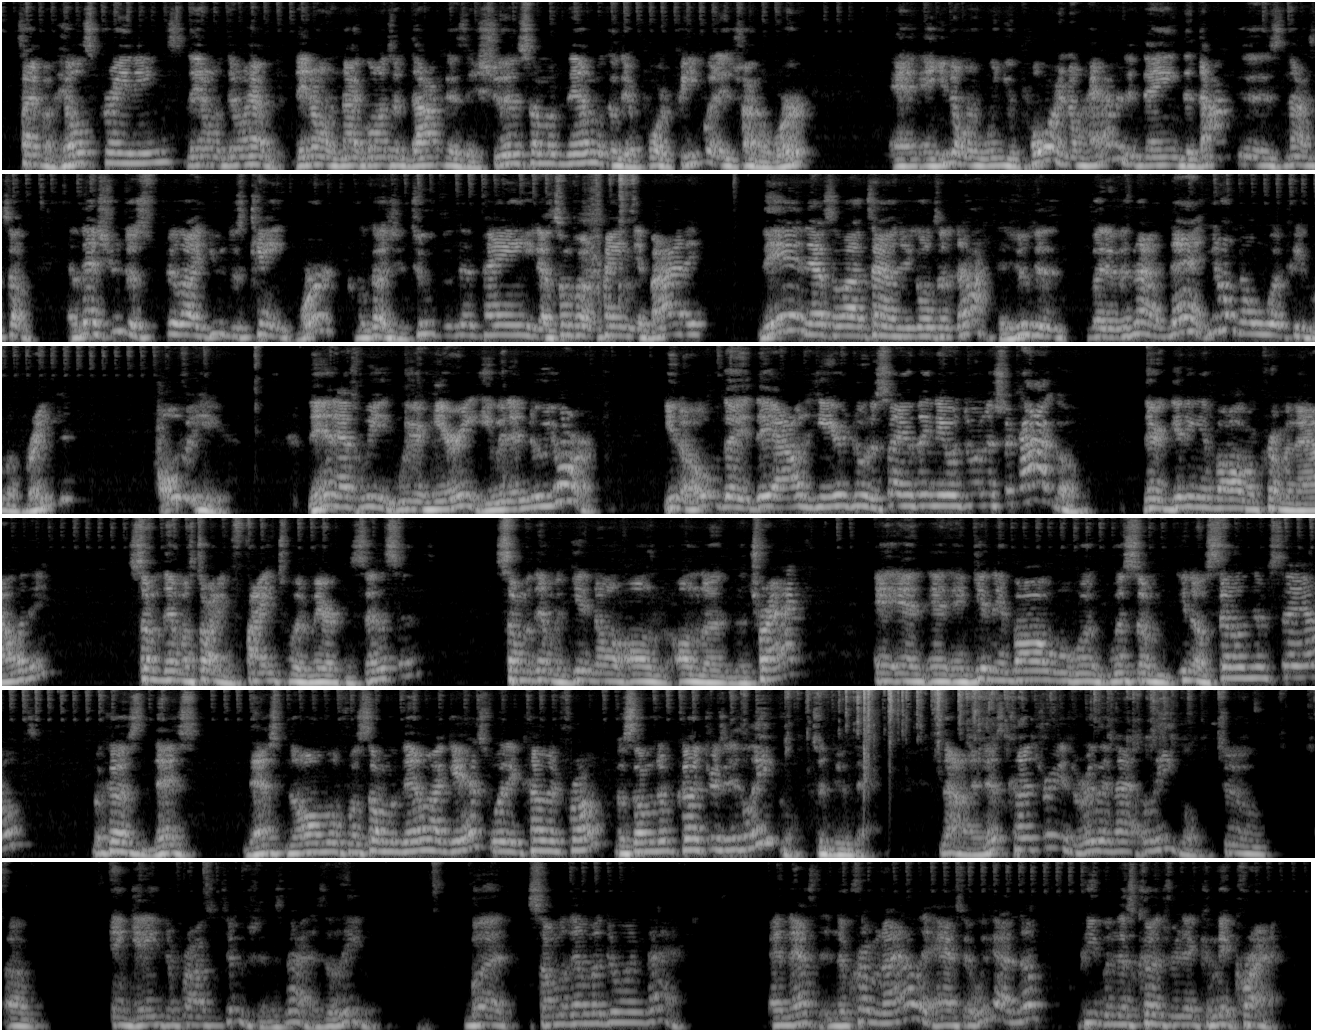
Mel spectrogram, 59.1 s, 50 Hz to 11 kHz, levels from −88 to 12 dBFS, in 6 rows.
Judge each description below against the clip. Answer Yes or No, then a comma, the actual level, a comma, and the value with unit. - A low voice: No, medium, 155 Hz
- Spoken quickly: Yes, fast, 225 wpm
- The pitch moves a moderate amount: No, wide, 6.2 semitones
